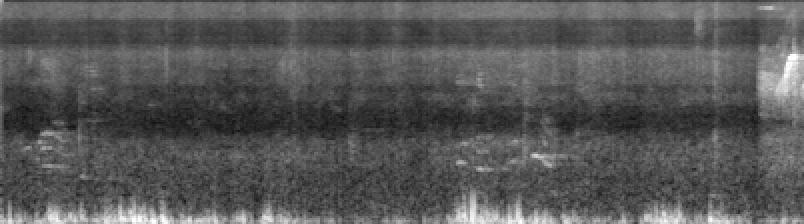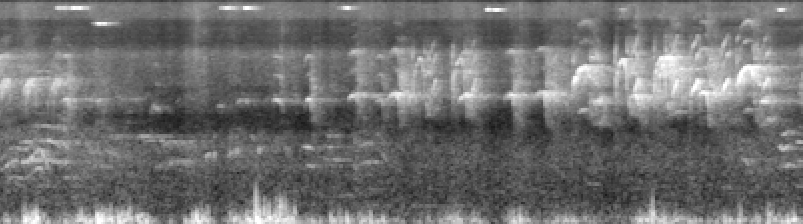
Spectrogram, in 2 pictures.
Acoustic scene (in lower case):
park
